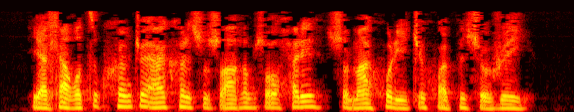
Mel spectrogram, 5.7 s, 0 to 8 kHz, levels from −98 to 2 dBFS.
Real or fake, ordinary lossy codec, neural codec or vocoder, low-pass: fake; MP3, 24 kbps; vocoder, 44.1 kHz, 128 mel bands, Pupu-Vocoder; 7.2 kHz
